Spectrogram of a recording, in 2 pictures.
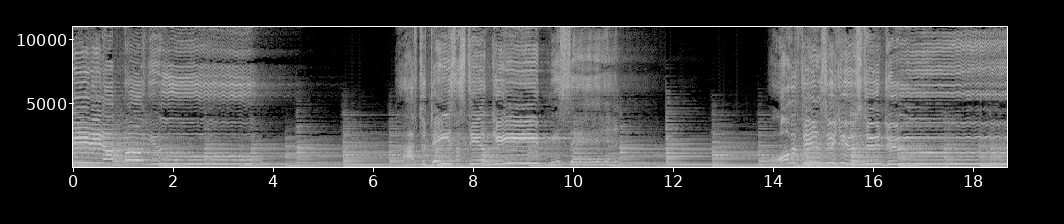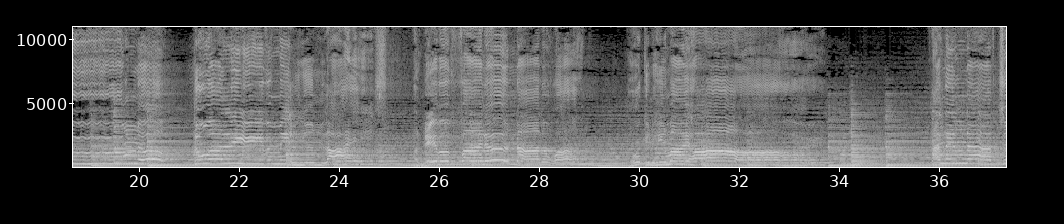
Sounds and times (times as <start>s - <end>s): Music: 0.0s - 37.3s.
